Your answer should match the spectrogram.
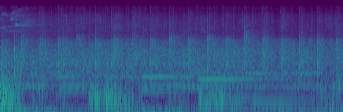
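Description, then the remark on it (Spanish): Steady applause from a church audience after a prayer, dense overlapping clapping that holds at a fairly even loudness for several seconds, with a faint sustained tone humming underneath. “Un aplauso, Señor.”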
